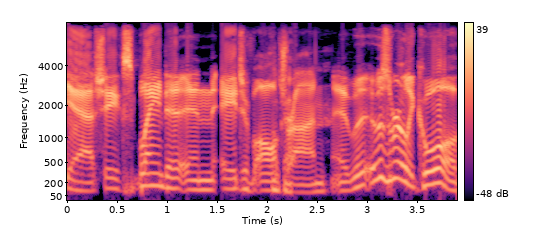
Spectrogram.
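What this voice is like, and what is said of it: Usual voice. Nothing is said of it.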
